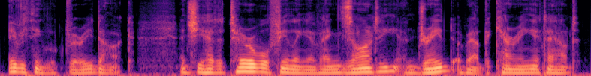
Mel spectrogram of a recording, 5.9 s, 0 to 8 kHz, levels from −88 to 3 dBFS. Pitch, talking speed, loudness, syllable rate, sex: 95 Hz, 195 wpm, -18 LUFS, 6.0 syllables/s, male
